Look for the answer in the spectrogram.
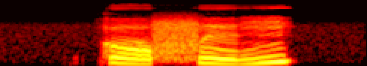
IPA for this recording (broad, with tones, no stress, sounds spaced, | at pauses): k ɔ˨˩ f ə˨˩˦ ŋ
